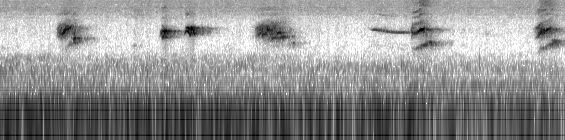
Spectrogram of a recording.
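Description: A house finch sings in short warbled chirps, six or so bright phrases spaced through the clip over a steady low background rumble, fairly near and moderately loud.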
